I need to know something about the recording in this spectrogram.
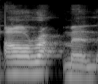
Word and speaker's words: Ar-Rahmaan: beautiful, the wonderful Lettie Ar-Rahmaan. And we are laughing because she told me how to pronounce her name. And she said, just remember, all right, man.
